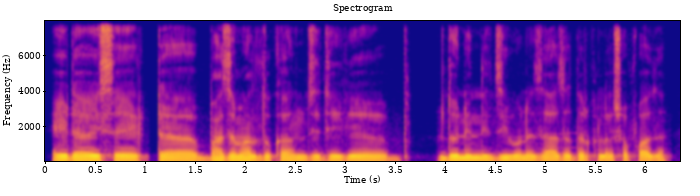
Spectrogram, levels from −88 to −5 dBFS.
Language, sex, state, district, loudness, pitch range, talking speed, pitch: Bengali, male, Tripura, West Tripura, -14 LUFS, 125-135 Hz, 150 wpm, 130 Hz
